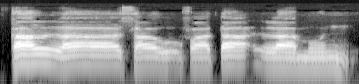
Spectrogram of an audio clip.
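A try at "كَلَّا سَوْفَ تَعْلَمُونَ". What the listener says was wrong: Ainnya tekan sedikit lagi. Saufa ta'lamun.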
